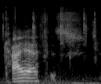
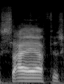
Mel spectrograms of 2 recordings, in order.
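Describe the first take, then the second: First: The name starts with a hard K sound. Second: The name starts without a hard K sound. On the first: The audiobooks say it this way. "with a hard C as Caiaphas" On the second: Some people online say it this way. "I've heard people say"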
